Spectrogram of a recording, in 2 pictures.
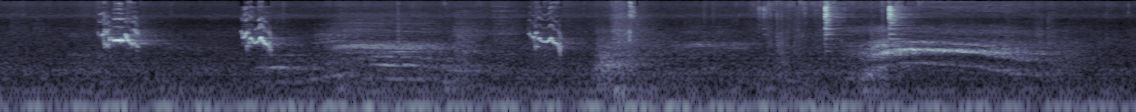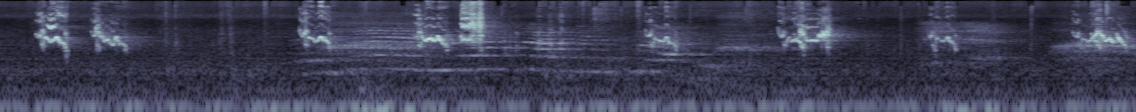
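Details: Budgerigar chirps: short high notes scattered through, mixed with warbled, slurred chatter and a rising-falling squeaky phrase midway, above a steady low hum.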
